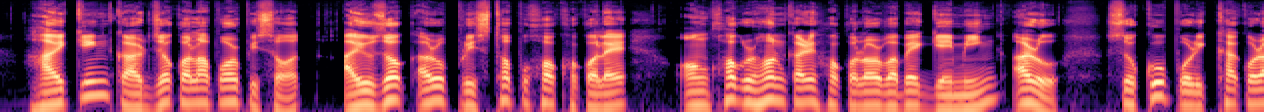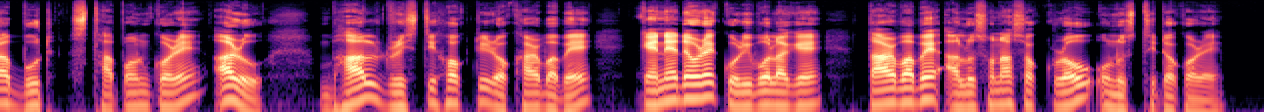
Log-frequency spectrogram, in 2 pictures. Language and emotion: Assamese, neutral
